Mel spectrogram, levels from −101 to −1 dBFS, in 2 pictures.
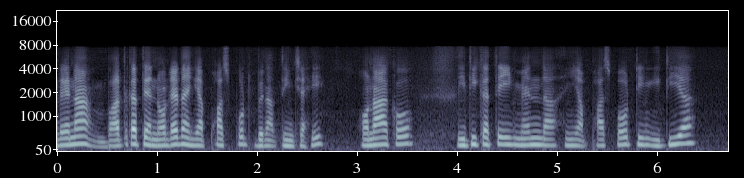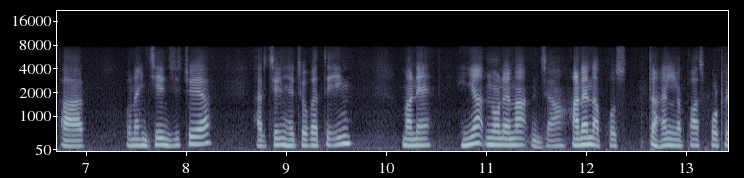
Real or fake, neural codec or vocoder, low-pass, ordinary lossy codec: fake; codec, 16 kHz, about 1 kbps, DyCAST, with the encoder's durations; none; none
